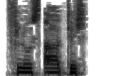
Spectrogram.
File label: "flussartig", German; adjectives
